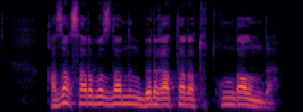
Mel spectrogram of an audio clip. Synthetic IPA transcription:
qʰɑzɑqsɑɾbɑzd̪ɑɾənəɴbɪɾqʰɑt̪ɑɾət̪ʰʊ̥t̪qəɴʁɑlˠənd̪ə

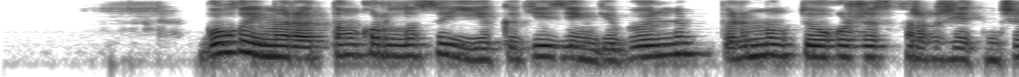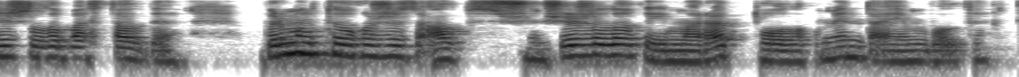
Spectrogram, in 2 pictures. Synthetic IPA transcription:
bʊlˠʁijmɑɾɑt̪ːəɴqʰʊɾəlˠəsəje̞kʲɪkʲʰe̞ze̞ŋɡʲe̞bɵlɪnɪp̚bɪɾməŋt̪ʰo̞ʁəzʒʏzqʰəɾəqʒe̞t̪ɪnʃɪʒəlˠəbɑst̪ɑlˠd̪əbɪɾməɴt̪ʰo̞ʁəzʒʏzɑ̰lˠpə̥sʏʃɪnʃɪʒəlˠəʁijmɑɾɑt̪ʰːo̞lˠəʁəme̞nd̪ɑjəmbo̞̰lˠd̪ə

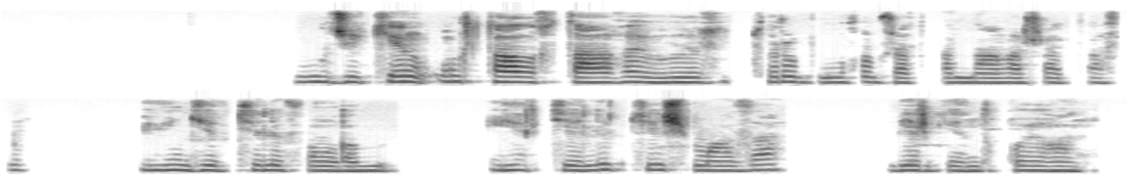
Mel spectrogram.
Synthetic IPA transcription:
bʊlˠʒe̞kʲʰe̞nwo̞ɾt̪ɑlˠəqt̪ɑʁəwɵzɪt̪ʰʊɾəp̬lˠʊqəpʒɑt̪̚qɑnɑʁɑʃɑt̪ʰɑsən | ʏjɪnd̪e̞ɡʲɪt̪ʰe̞lʲe̞fo̞ɴʁɑ | je̞ɾt̪ʰe̞lɪt̪ʲʰe̞ʃmɑzɑ | be̞ɾɡʲe̞nd̪ɪqʰo̞jʁɑn

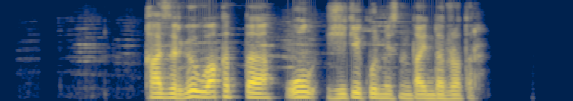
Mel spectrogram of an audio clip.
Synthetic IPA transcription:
qʰɑzɪɾɡʲɪwɑqət̪ːɑwʔo̞lˠʒe̞kʲe̞kʲʰɵɾme̞sɪnd̪ɑjənd̪ɑpʒɑt̪əɾ

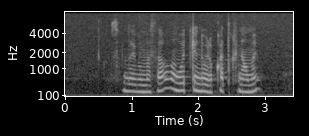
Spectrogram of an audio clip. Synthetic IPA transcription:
so̞nd̪ɑjbolˠmɑsɑwɵt̪̚kʲe̞nd̪ewɵlɪp̚qʰɑt̪ːə̥qʰːijnɑlˠmɑjmə

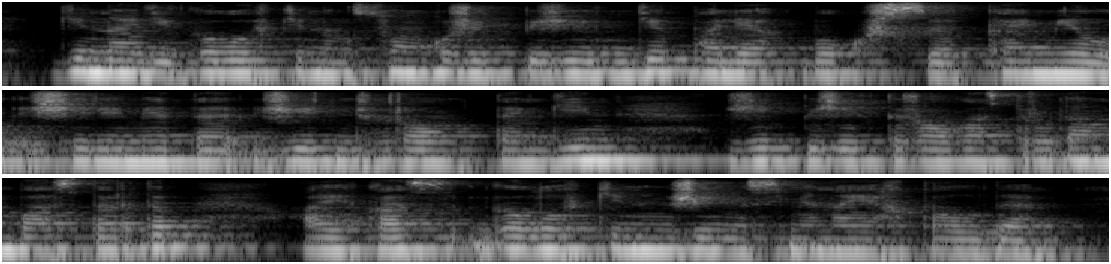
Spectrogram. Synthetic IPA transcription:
ɡʲenad̪ʲijɡolˠo̞fkʲijnəŋso̞ɴʁəʒe̞t̪̚pe̞ʒe̞ɾɪnd̪e̞pʰalʲiak̚bo̞kʃə̥səkʰamʲilˠʃeɾe̞mʲe̞t̪aʒe̞t̪ɪnʃɪɾɑwəmqt̪ːɑŋkʲʰe̞jɪnʒe̞k̪̚pe̞ʒe̞k̚t̪ɪʒɑlˠʁɑst̪əɾud̪ɑnbɑst̪ɑɾt̪əp | ɑjqɑsɡolˠo̞fkʲijnəŋʒe̞ŋɪsɪme̞nɑjɑqt̪ɑlˠd̪ə

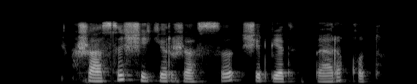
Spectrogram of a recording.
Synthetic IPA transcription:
ʒ̥ɑsəʃekʲe̞ɾʒɑsəʃɪɾbe̞d̪ɪb̥æɾʔɪqʰʊt̪

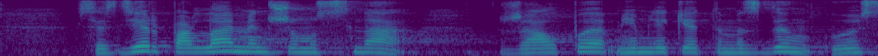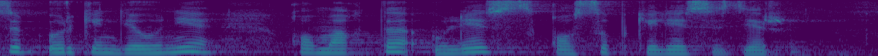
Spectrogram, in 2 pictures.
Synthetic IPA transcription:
sɪzd̪e̞ɾpʰarlˠamʲe̞nt̪ʒʊməsənɑ | ʒɑlˠpəme̞mle̞kʲe̞t̪ɪmɪzd̪ɪŋwɵsɪpwɵɾkʲe̞nd̪e̞wɪne̞qʰo̞mɑqt̪əʏle̞sqʰo̞səpkʲʰe̞le̞sɪzd̪e̞ɾ

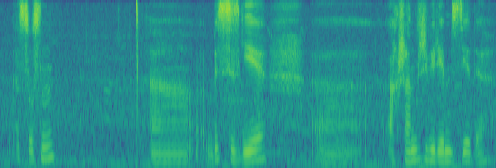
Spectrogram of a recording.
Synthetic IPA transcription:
so̞sən | əbɪzsɪzɡʲe̞ | ə̰ | ɑ̰qʃɑnəʒɪbe̞ɾe̞mɪzd̪e̞d̪ɪ

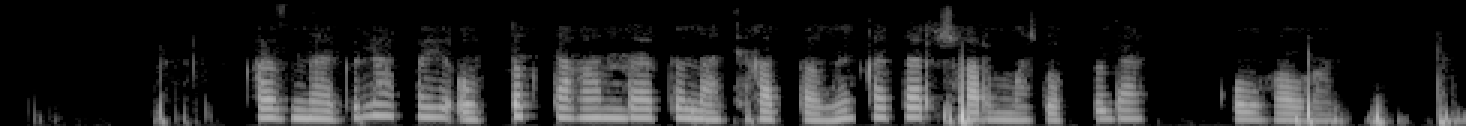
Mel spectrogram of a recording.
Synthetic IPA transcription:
qʰɑzənɑɡʲʏlɑpɑjʊlˠt̪ːəqt̪ʰɑʁɑmd̪ɑɾd̪ənɑsiχɑt̪ːɑɾmeɴqʰɑt̪ɑɾʃəʁɑɾmɑʃəlˠəq̚t̪əd̪ɑ | qʰo̞lˠqɑlˠʁɑn

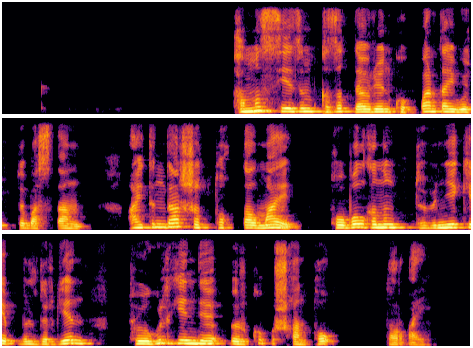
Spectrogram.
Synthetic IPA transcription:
qʰəməzse̞zɪmqʰəzəq̚d̪æwɾe̞ŋkʲʰɵk̚pɑɾd̪ɑjwɵt̪ːɪbɑst̪ɑn | ɑjt̪̬əɴd̪ɑɾʃət̪ʰo̞q̚t̪ɑlˠmɑj | t̪ʰo̞bəlˠʁənəɴt̪ʰʏbɪne̞kʲʰe̞p̚bʏld̪ɪɾɡʲe̞n | t̪ʰɵɡʲɪlɡʲe̞nd̪e̞ʏɾkʲʰɪpʊʃqɑnt̪ʰo | t̪ʰoɾʁɑj

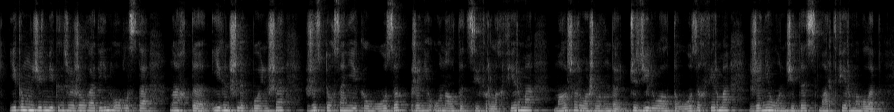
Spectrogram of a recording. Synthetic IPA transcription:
je̞kʲɪməɴʒijəɾmaje̞kʲɪnʃɪʒəlˠʁɑd̪e̞jɪnwo̞blˠəst̪ɑnɑqt̪əekʲɪnʃɪlɪk̚bo̞jənʃɑ | ʒʏzt̪ʰo̞qsɑne̞kʲɪwo̞zəqʒæne̞wʔo̞nɑlˠt̪ət̪sijfrlˠəqfʲirma | mɑlˠʃɑɾwɑʃəlˠəʁənd̪ɑʒʏze̞luɑlˠt̪əwo̞zəqfirma | ʒæne̞wo̞nʒe̞t̪ɪsmart̪fʲirmabo̞lˠɑd̪ə

